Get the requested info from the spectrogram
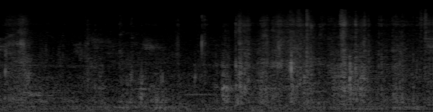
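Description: Glossy pages of a thick photobook being turned by hand: a few faint paper swishes and rustles.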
